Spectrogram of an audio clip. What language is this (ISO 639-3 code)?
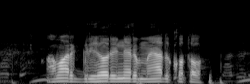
ben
